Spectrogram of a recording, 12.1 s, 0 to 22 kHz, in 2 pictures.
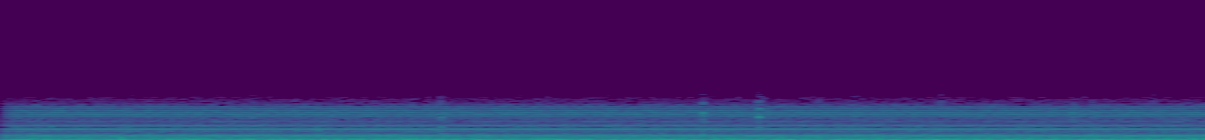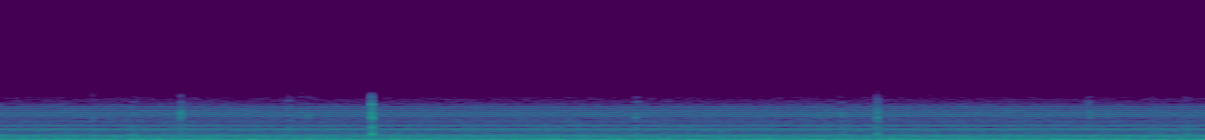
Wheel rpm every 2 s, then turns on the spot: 0, 0, 0, 0, 0, 0.
none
